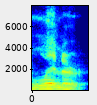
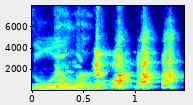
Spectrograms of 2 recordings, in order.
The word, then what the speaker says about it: Lillard: Daman Lillard Lillard okay I keep saying Leonard is Lillard I can never pronounce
